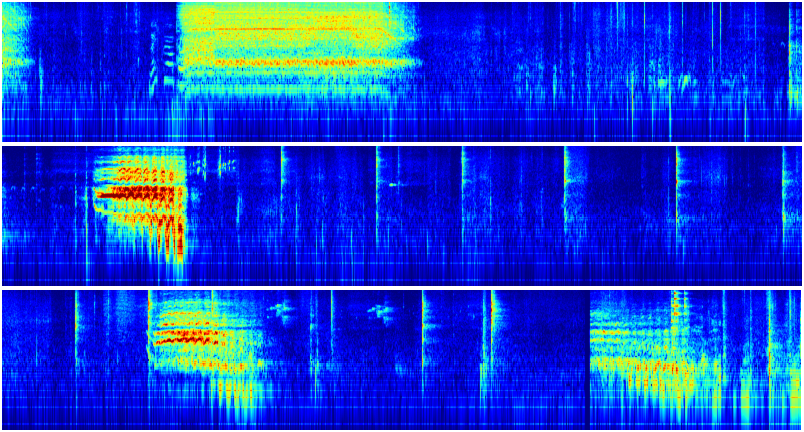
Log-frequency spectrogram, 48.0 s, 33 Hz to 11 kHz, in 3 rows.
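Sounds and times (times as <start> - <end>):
horse whinnying: 17.7 - 20.0, 34.9 - 37.4, 43.8 - 45.9.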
